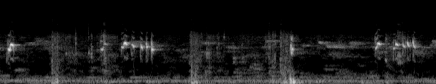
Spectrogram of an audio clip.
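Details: Kept sooty-headed bulbul trained for song contests, giving short scattered 'ropel' phrases of quick liquid notes between pauses, with soft knocks and a low background hum.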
